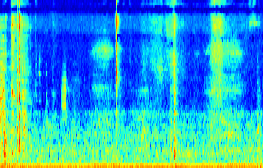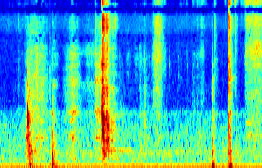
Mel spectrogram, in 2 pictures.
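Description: A few short knocks and clatters of a utensil against a frying pan of browning kielbasa, starting about six seconds in, with two close together near the end, over a steady low hum.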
